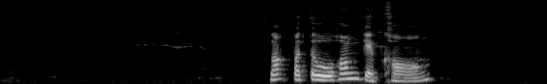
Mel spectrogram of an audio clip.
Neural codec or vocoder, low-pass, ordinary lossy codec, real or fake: vocoder, 44.1 kHz, 128 mel bands every 256 samples, BigVGAN v2; 19.8 kHz; none; fake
